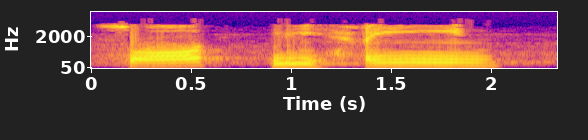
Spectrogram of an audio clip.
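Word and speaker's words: الصالحين: Saw is part of the Huruf Musta'aliyah, therefore it's pronounced with a full mouth. – Saw Lihin.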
